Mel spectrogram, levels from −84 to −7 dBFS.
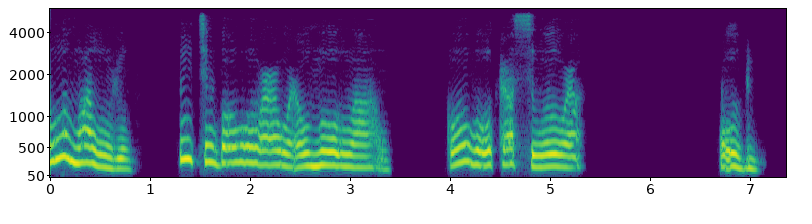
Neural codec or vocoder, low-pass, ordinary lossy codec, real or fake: codec, 16 kHz, 0.5 kbps, FreqCodec, larger model; 5.4 kHz; none; fake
